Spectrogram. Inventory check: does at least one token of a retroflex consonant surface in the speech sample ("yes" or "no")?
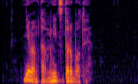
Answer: no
